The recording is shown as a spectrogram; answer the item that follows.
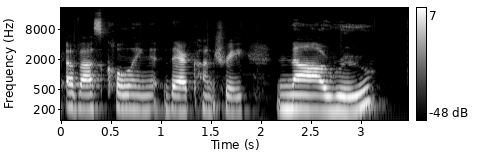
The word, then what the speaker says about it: Nauru: Nauru. 3 syllables here, and the second one is stressed. Nauru.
